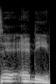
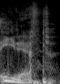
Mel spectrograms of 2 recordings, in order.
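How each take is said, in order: First: The name is said with a French-style pronunciation. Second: The name is said with an English spelling pronunciation. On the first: The speaker calls it right. "It's Edith or something like that" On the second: The speaker calls it wrong. "you would read it as ... it's not Edith, right?"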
